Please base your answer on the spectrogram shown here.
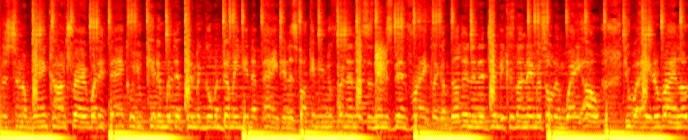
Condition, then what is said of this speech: No condition.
